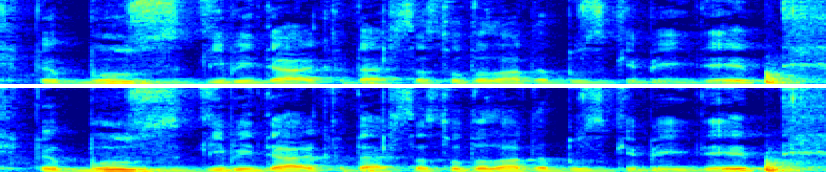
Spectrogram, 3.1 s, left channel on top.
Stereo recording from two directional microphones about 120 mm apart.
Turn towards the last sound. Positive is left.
turn(degrees=-35)  # may be behind; listen again after turning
